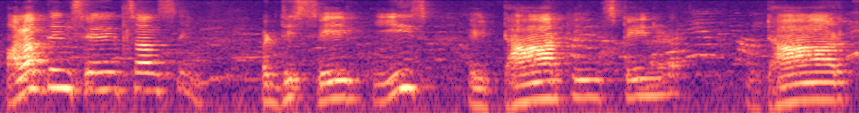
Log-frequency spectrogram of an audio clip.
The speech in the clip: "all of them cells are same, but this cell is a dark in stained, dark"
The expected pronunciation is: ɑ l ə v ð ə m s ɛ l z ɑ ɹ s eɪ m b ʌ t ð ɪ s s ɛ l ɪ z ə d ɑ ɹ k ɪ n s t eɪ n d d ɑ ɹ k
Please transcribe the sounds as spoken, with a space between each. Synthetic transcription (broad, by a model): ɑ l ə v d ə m s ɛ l s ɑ l s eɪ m b ʌ t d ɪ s s ɛ l ɪ z ə d ɑ ɹ k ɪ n s t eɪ n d d ɑ ɹ k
